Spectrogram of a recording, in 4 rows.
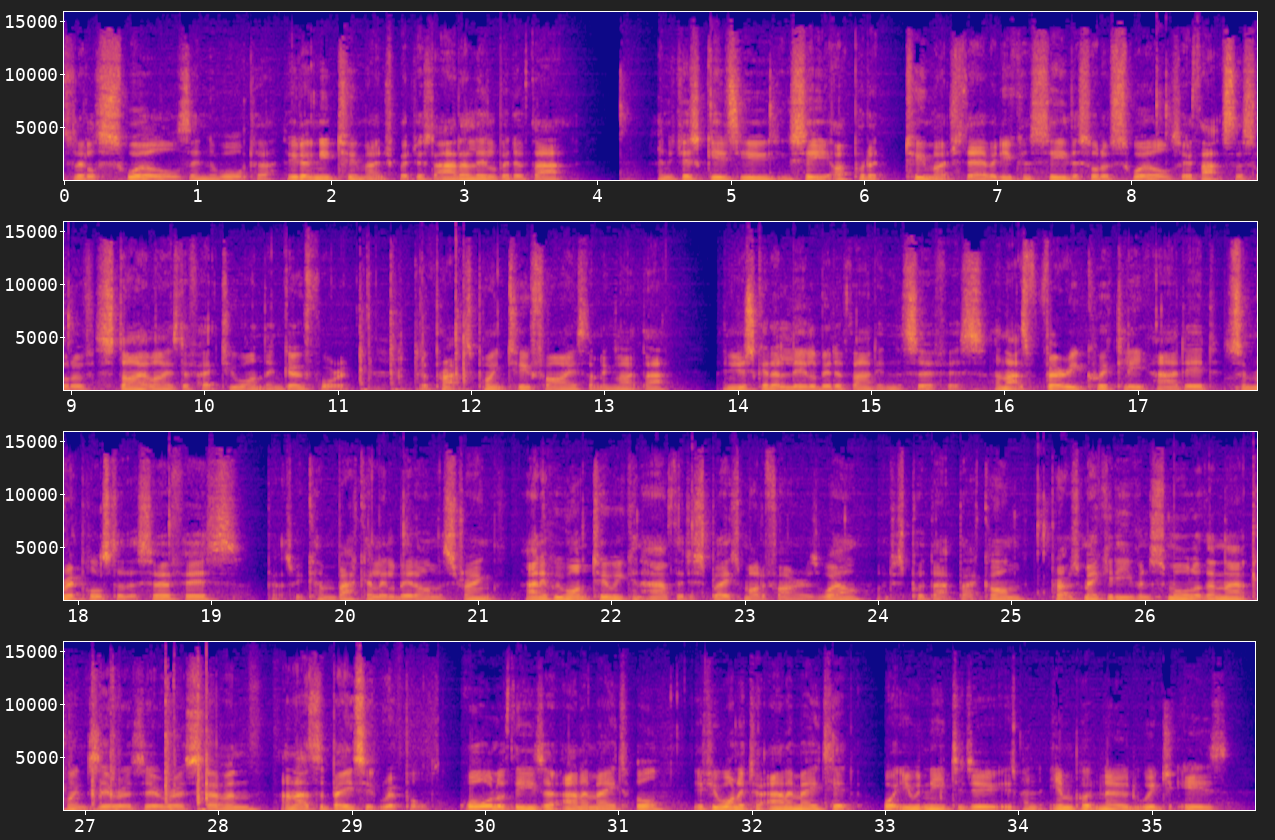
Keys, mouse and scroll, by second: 2.1 click, 8.2 click, 11.2 KP_Decimal, 11.4 KP_2, 11.6 KP_5, 11.9 KP_Enter, 15.8-16.3 scroll down 1, 17.6-18.5 scroll up 1, 18.7 click, 22.6 click, 25.2 click, 26.8 KP_Decimal, 27.1 KP_0, 27.6 KP_7, 27.9 KP_Enter, 28.3 click, 29.7 scroll down 1, 32.5 click.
